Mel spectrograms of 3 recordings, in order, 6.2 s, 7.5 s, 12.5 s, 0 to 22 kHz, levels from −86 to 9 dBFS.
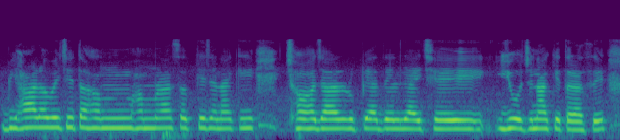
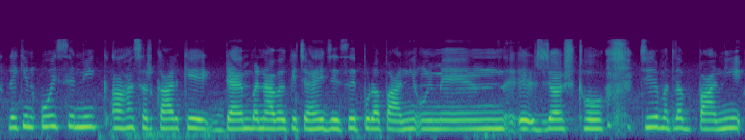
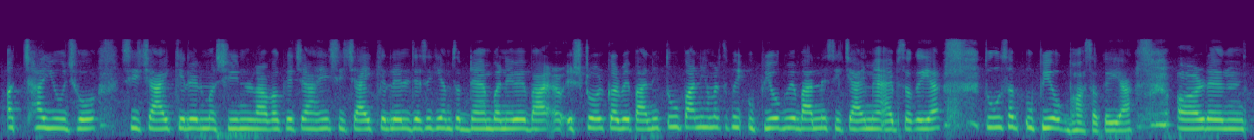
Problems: background sounds at intervals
